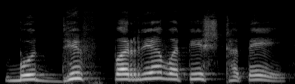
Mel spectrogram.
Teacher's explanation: विसर्ग के आगे प से शुरू होने वाला शब्द पर्यवतिष्ठते, इसलिए कंस में आधा फ जैसा विसर्ग का उच्चारण लेना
